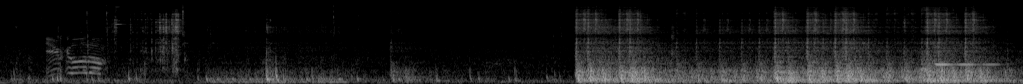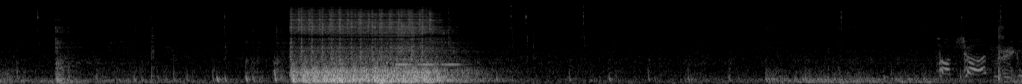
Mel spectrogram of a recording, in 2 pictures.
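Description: Gunfire at a shooting range or exercise, bursts of heavy shots around the middle and later, loud and near, with people talking and calling out between volleys.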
